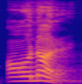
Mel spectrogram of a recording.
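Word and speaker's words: honour: सावर देखिए एच ओ एन ओ यू आर ऑनर क्या पढ़ेंगे इसको ऑनर देखिए आ उच्चारण नहीं होगा ए वाला वर्ड नहीं आएगा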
